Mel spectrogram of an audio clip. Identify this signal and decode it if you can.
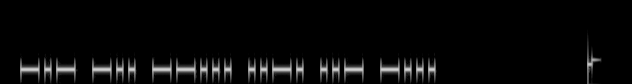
Morse code, heard as a keyed tone, about 20 wpm, 700 Hz. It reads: KD7FUB
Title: USA Callsign DE Callsign - 6 Characters - 20wpm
